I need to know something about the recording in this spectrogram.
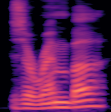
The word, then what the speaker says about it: Zaremba: in the state of Washington with owner zaremba am I pronouncing that right yes sir and Tony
